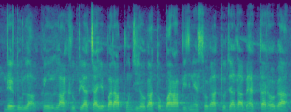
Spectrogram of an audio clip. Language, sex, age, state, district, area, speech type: Hindi, male, 18-30, Bihar, Begusarai, rural, spontaneous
